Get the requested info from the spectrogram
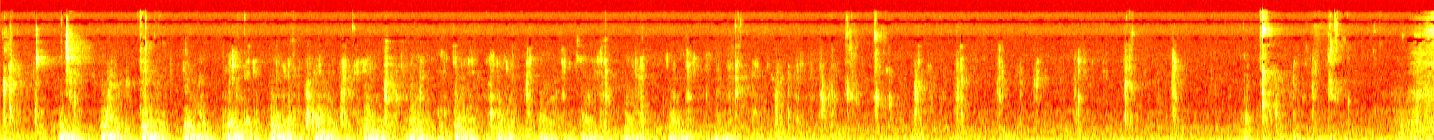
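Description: Faint close-up mouth sounds of chewing soft tteokbokki rice cakes and glass noodles, a steady rhythm of about three chews a second that fades out about halfway through, followed by a few sharp wet clicks near the end.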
